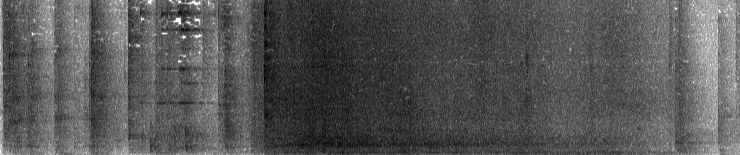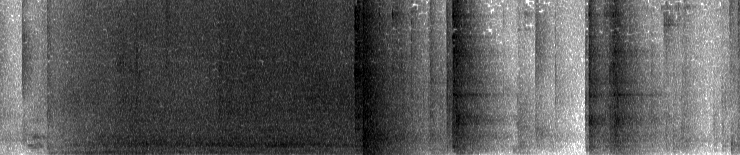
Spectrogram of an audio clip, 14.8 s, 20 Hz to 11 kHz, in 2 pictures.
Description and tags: studio door
Opening and closing a large sliding garage type door at the loading dock to the building my studio is in. Recorded with a Shure sm7b by running 100ft of xlr cables down the hall from studio to door.
closing, door, garage, lock, shut, slam, sliding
